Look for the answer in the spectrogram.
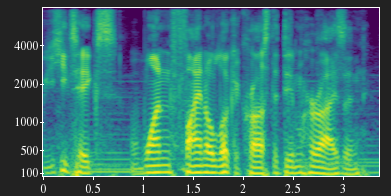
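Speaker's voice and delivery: ordinary talk, nothing marked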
